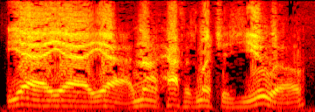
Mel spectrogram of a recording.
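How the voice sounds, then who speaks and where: A man's voice: lowish voice, slow, a bit bright, husky, exaggerated voice, low-quality recording. A man playing a brash, laid-back male space adventurer who talks in a slangy, cocky drawl in an amateur radio-play reading.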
